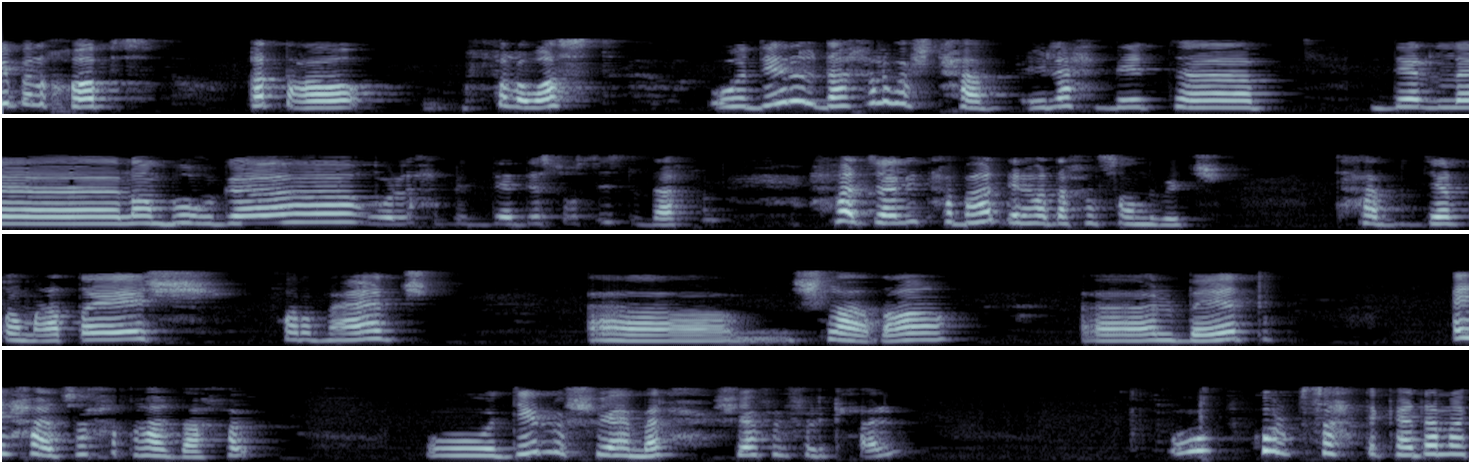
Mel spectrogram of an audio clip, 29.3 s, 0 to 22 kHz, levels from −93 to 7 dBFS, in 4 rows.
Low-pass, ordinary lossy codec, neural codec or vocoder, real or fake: 5.4 kHz; none; none; real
